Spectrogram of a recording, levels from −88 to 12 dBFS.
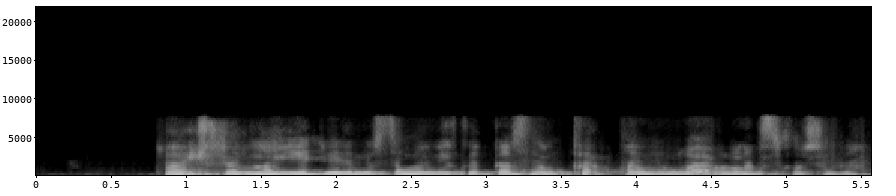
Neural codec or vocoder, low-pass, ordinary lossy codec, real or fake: codec, 16 kHz, 1 kbps, FreqCodec, smaller model; none; none; fake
